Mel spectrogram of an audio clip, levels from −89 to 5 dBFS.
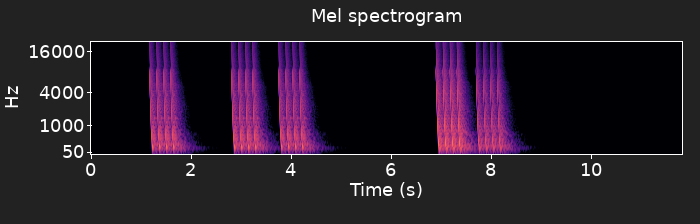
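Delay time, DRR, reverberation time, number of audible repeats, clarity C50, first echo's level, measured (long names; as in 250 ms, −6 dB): no echo audible, 3.5 dB, 0.50 s, no echo audible, 9.5 dB, no echo audible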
